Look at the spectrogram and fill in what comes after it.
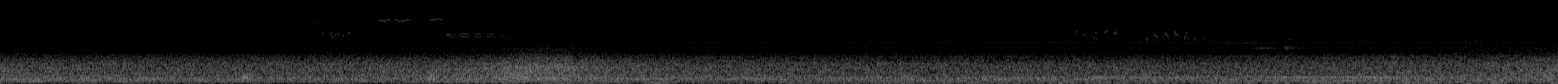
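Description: Class 700 electric multiple unit approaching slowly: a steady low rumble with a faint high whine through the middle. Birds chirp a few times.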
